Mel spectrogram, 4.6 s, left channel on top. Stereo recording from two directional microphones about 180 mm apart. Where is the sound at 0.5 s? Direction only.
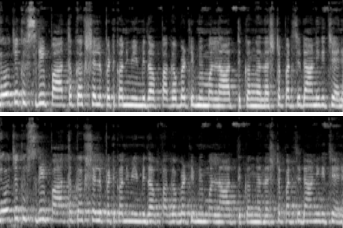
35° left (ahead or behind).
